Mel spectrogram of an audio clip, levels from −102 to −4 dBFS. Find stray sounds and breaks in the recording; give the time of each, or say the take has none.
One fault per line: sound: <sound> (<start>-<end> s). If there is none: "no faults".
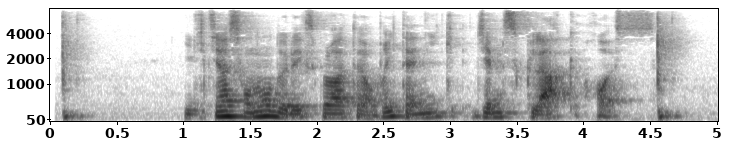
no faults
